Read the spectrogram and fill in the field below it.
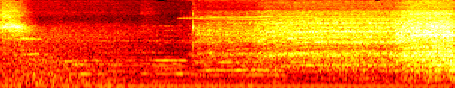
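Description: A cordless drill whirs.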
